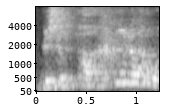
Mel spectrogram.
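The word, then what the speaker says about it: מִשְׂפָּח: 미슈파트라는 정의를 원하셨는데 이스라엘 백성이 맺은 것은 푸악이라고 하는 미슈파흐라고 하는 들포도를 맺었다는 겁니다. 이게 지금 발음을 보면 정의와 포악이 우리나라는 전혀 다른 말이지만 히브리어는 그야말로 굉장히 유사한 말입니다.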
